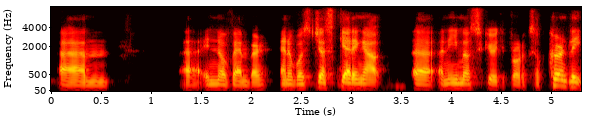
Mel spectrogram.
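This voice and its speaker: A man's voice: sits low, pushed and bright, dry recording, highs cut off. A man from the Netherlands with a Dutch accent, answering webinar questions with many fillers and restarts. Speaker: vendor product specialist.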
